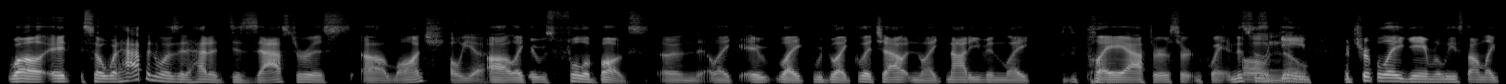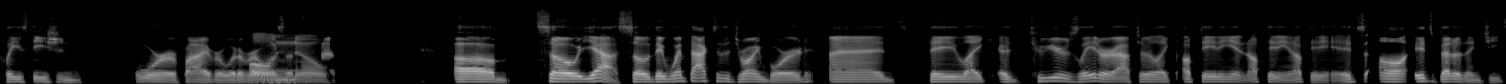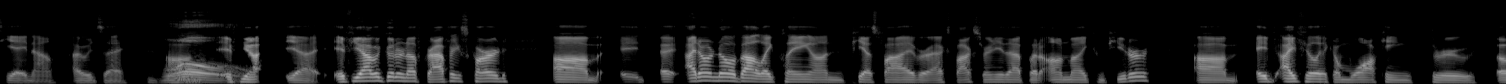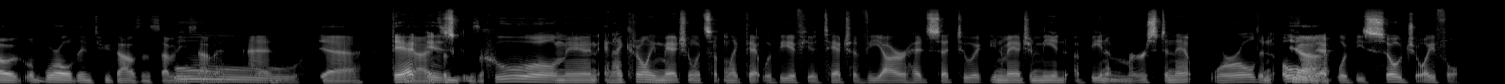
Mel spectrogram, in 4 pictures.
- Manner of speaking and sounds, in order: unintelligible speech; drawn out: "Woah"; drawn out: "Ooh"
- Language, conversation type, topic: English, unstructured, When you want to unwind, what comforting entertainment do you reach for, and why?
- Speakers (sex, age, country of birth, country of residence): male, 45-49, United States, United States; male, 50-54, United States, United States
